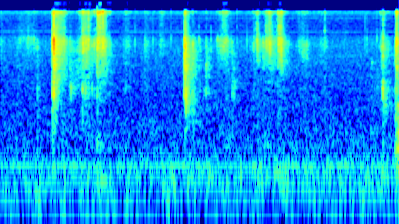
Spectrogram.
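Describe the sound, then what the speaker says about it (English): A deck of Romance Angels oracle cards is shuffled by hand, giving sharp, close riffling snaps and soft card slaps at irregular intervals against a quiet room, with no talk. "I've already pre-shuffled the deck, but I will shuffle it again for you on camera"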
